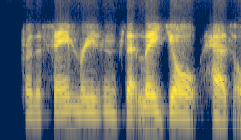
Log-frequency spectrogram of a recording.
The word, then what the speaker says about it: leyó: Well, when you have the E, I, and the O, the I in the middle becomes the Y sound, leyó.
